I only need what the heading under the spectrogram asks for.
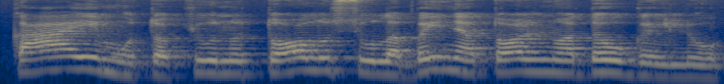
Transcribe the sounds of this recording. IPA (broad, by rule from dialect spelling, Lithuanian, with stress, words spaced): ˈkɐɪmuː toːˈkʲuː nʊˈtoːlˠʊsʲuː lˠɐˈbɐɪ nʲɛˈtoːlʲ nuɔ ˈdɐʊɡɐɪlʲuː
